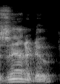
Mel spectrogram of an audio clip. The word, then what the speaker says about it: Xanadu: I saw a couple comments that that's not real, but that was in Malibu, which rhymes with Xanadu, up on a mountaintop overseeing the Pacific Ocean.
